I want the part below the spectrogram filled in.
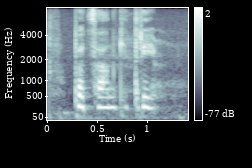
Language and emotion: Russian, neutral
